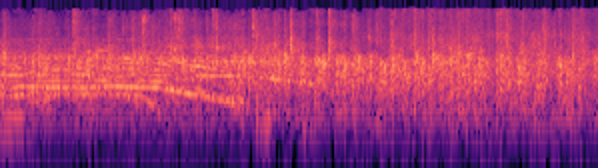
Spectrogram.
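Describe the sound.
An audience applauds a game contestant, a dense, steady wash of clapping that holds at an even, loud level throughout.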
